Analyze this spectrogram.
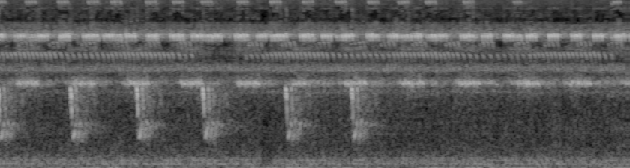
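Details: Large-tailed nightjar, locally called burung tukang for its carpentry-like knocking, gives six quick falling chonk notes in two groups of three, with a persistent high insect drone throughout.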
